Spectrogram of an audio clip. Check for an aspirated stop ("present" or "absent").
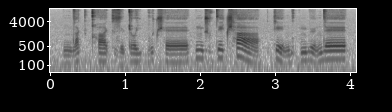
present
